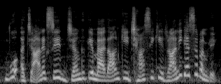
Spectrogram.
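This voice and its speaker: A woman narrating a cartoon moral story in rapid storybook style. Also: on the high side, big pitch swings, faint music behind.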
